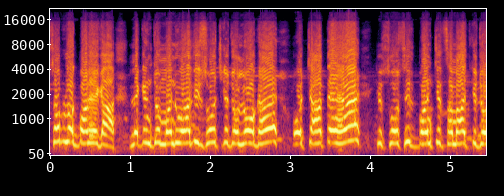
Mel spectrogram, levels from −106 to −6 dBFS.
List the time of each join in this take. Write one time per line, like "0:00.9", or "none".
none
